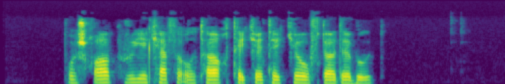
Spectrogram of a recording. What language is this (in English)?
Persian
